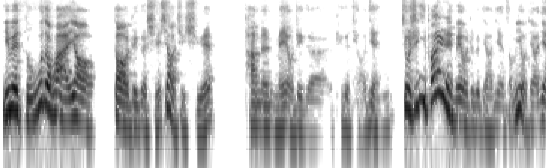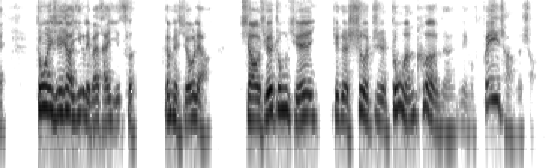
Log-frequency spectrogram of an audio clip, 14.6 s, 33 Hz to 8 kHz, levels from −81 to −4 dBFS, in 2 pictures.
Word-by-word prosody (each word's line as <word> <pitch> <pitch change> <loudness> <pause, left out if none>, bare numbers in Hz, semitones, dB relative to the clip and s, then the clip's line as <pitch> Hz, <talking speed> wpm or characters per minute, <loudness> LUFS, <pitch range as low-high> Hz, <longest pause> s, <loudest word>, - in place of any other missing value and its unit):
因 205 +3 +4
为 220 -2 +8
读 190 - -2
的 250 -4 +6
话 200 -6 0
要 155 -7 -2 0.2
到 145 -4 -1
这 135 0 -9
个 130 - -11
学 120 +4 -10
校 140 - -3
去 125 +2 -14
学， 115 +6 -10 0.4
他 135 - -9
们 130 -1 -10
没 120 +1 -8
有 130 -4 -10
这 115 0 -12
个 110 -1 -20 0.4
这 120 - -21
个 115 - -13
条 110 -1 -23
件， 120 -4 -12 0.3
就 230 -2 +2
是 240 +5 -1
一 290 0 +2
般 355 +6 +1
人 235 - +3
没 155 - -5
有 140 -4 -6
这 135 - -15
个 130 - -13
条 115 -2 -15
件， 125 -1 -18
怎 - - -20
么 200 - -3
有 225 - -1
条 130 -2 -15
件？ 155 -3 -8 0.4
中 235 +1 +7
文 230 -2 +8
学 205 +1 +5
校 210 -3 +5
1 180 +3 -1
个 200 - 0
礼 155 - +2
拜 155 +1 0
才 155 0 -4
1 155 -1 -7
次， 140 -7 -7 0.3
根 185 +1 +1
本 165 - +1
学 135 +6 -1
不 175 - +1
了。 155 -10 -1 0.5
小 165 -2 +3
学、 195 +8 +8
中 225 0 +4
学 180 +2 +1 0.2
这 185 - -1
个 175 -1 -1
设 210 -5 +1
置 160 -4 -6
中 220 - +3
文 190 -2 -1
课 235 - 0
的 115 -2 -15
那 140 - -22
个 120 - -28
非 300 +4 0
常 115 -3 -16
地 110 - -25
少。 - - -19
155 Hz, 295 characters per minute, -21 LUFS, 130-200 Hz, 0.5 s, 为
